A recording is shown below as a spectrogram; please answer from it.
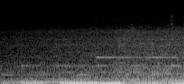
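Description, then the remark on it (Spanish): The jet engines of an airliner in reverse thrust, used to back the plane away from the boarding gate on a snow-slick taxiway, give off a loud, steady low roar with a deep rumbling undertone that holds for the whole moment. No voices are heard. “Acciona la reversión de escape de los motores del avión y mantiene la propulsión reversa.”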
